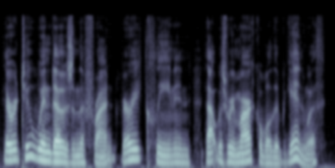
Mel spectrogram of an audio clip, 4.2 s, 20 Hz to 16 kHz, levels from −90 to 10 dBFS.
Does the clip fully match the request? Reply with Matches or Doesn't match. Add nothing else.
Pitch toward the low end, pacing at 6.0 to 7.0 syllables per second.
Matches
